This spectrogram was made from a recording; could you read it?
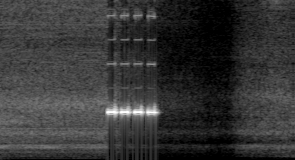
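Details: RV interior during power testing: four sharp high carbon monoxide alarm beeps over a faint idling engine, then silence; CO detector tripping from exhaust buildup.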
